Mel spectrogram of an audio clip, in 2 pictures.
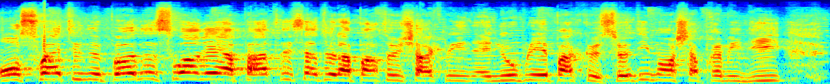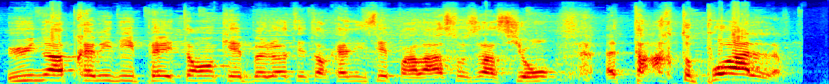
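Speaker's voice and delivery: put-on Alsatian accent. Imitating local radio hosts reading listener dedications, in a strong Alsatian accent. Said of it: "un fort accent alsacien, et quand ils faisaient des dédicaces, ça donnait ça".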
